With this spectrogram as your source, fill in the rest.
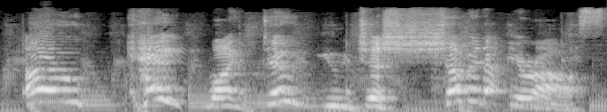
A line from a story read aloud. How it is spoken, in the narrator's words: people shout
